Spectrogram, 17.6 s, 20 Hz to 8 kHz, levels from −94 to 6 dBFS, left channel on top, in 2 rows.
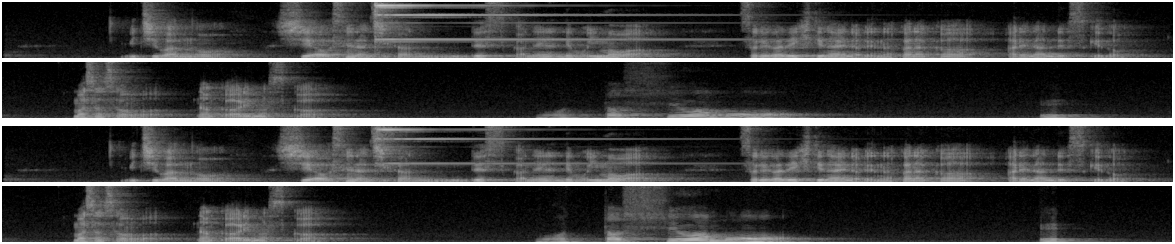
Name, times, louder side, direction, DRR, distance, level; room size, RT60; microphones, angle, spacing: voice 1, 0.9-1.7 2.0-4.9 5.5-8.4 9.3-10.0 10.2-11.2, right 1 dB, 5° right, 7 dB, 0.3 m, -36 dB
sound 1, 2.8-5.6, left 6 dB, 85° left, 1.7 m, -35 dB
voice 2, 12.8-14.7 16.6-16.7, right 5 dB, 70° right, 12 dB, 0.5 m, -34 dB
15.0 x 5.2 x 2.8 m, 1.2 s
head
